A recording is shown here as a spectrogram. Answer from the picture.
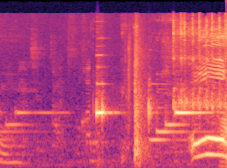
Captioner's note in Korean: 기계 알림음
